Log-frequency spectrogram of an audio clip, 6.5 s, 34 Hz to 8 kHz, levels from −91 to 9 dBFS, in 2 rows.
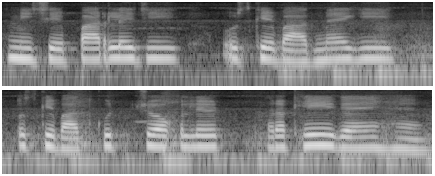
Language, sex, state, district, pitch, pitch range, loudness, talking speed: Hindi, female, Chhattisgarh, Raipur, 200 Hz, 190-210 Hz, -16 LUFS, 120 wpm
